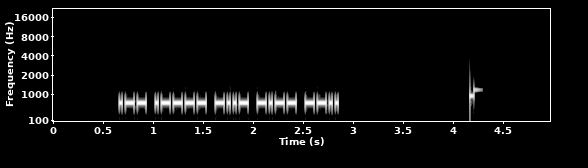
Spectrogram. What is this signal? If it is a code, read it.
Morse code, heard as a keyed tone, about 40 wpm, 700 Hz. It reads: W1XYZ
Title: USA Call Signs - 5 Characters - 2x Character Spacing - 40wpm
